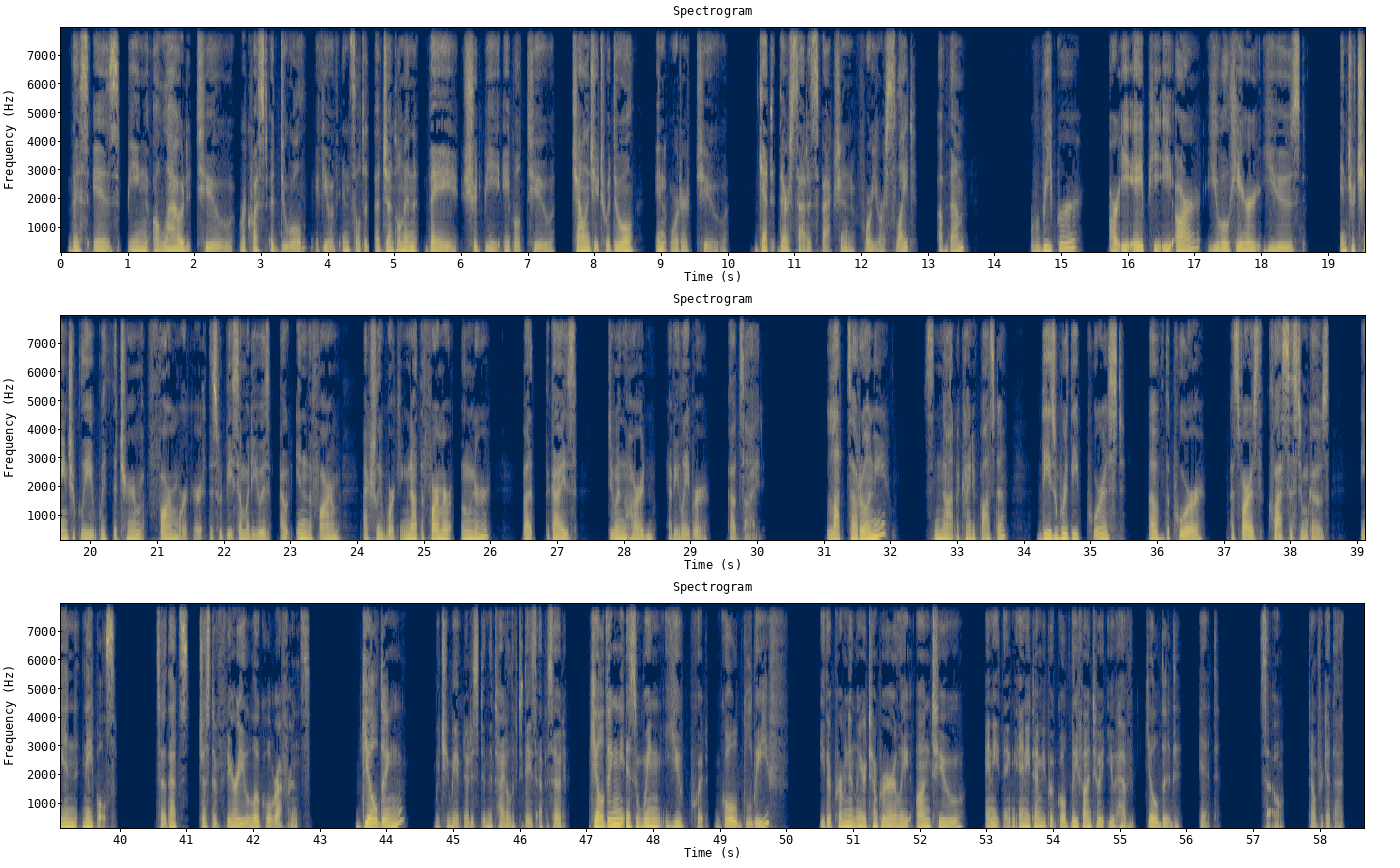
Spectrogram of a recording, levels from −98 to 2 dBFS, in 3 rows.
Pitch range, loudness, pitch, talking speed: 135-165 Hz, -23 LUFS, 150 Hz, 150 wpm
